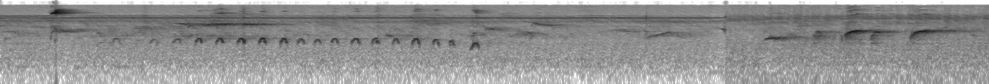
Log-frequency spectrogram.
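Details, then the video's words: A leafbird, singing while blending into green foliage, gives a fast, even trill of about fifteen clear notes, then several bright, slurred whistles, over a thin, steady high hiss. "Leafbird singing"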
